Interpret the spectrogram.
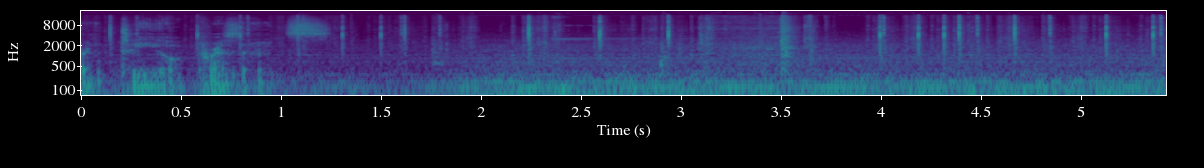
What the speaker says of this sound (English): Everard Clare clatters away on his typewriter, willfully indifferent to your presence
